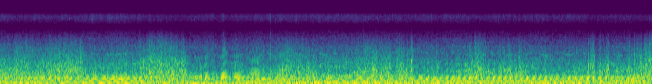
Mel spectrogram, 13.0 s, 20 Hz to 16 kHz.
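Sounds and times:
atv engine running: 0.0s - 13.0s.

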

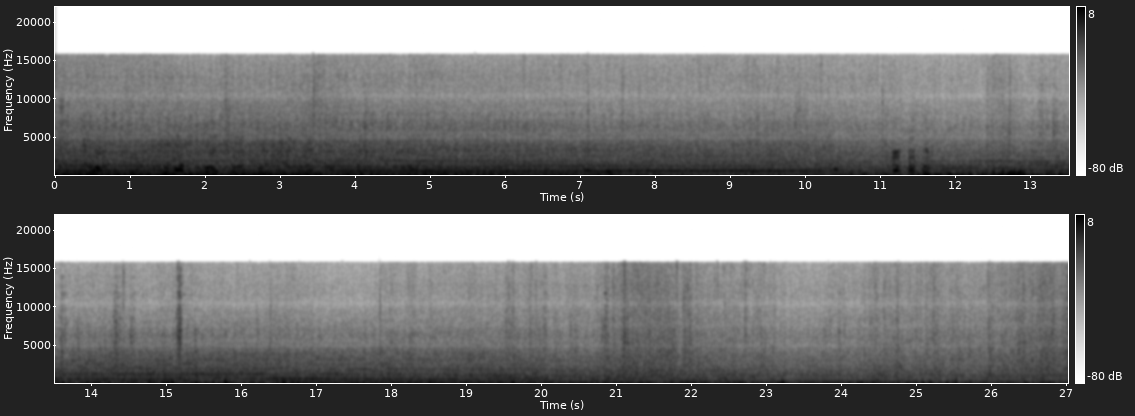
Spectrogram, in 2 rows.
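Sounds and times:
tractor diesel engine running: 0.0s - 25.9s.

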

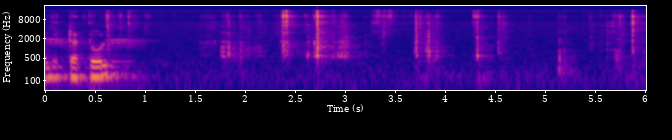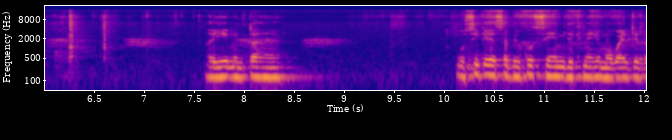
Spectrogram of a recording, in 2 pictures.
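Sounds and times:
packaging rustling: 1.5s - 7.6s.

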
